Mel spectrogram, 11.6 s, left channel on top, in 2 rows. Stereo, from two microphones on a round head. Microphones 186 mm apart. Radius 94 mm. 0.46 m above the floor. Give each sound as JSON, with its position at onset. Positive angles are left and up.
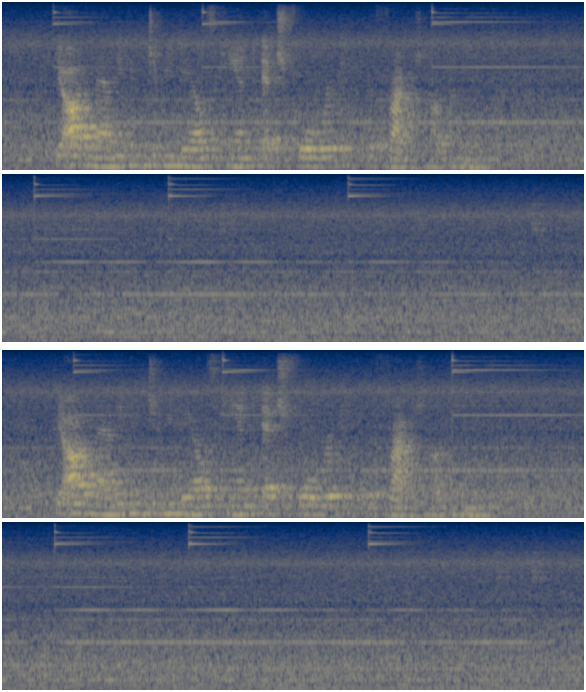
{"t": 0.5, "sound": "a woman speaking", "side_deg": 25, "distance_m": 1.4}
